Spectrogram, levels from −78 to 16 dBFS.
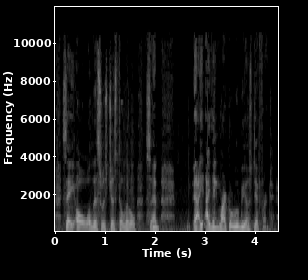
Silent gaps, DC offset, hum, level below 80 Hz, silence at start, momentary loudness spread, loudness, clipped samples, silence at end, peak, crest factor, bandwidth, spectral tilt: none; under 0.1%; none; -68 dBFS; 0 s; 10 LU; -28 LUFS; under 0.1%; 0.1 s; -8 dBFS; 20 dB; 11 kHz; -5.5 dB/octave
